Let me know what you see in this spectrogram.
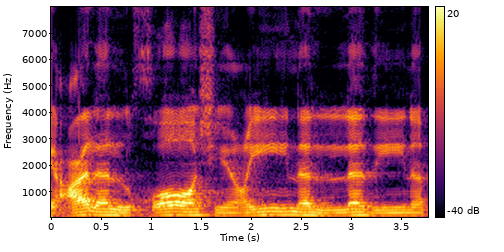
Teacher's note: یا مدہ کو صرف ایک الف کی مقدار کے برابر لمبا کریں گے۔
